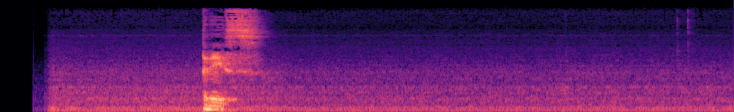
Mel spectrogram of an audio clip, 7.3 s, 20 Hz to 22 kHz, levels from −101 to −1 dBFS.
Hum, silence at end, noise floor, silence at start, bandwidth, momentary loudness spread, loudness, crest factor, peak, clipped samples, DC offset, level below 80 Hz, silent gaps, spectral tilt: none; 0 s; -41 dBFS; 0.5 s; 16.5 kHz; 26 LU; -16 LUFS; 24 dB; -2 dBFS; under 0.1%; under 0.1%; -50 dBFS; none; -4.5 dB/octave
